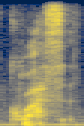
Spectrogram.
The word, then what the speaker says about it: quasit: Quasit. Okay. And by the way, if you're looking for a cool variant familiar, that's the one you want. Because, no, I want a crow. Guess what your Quasit could do?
